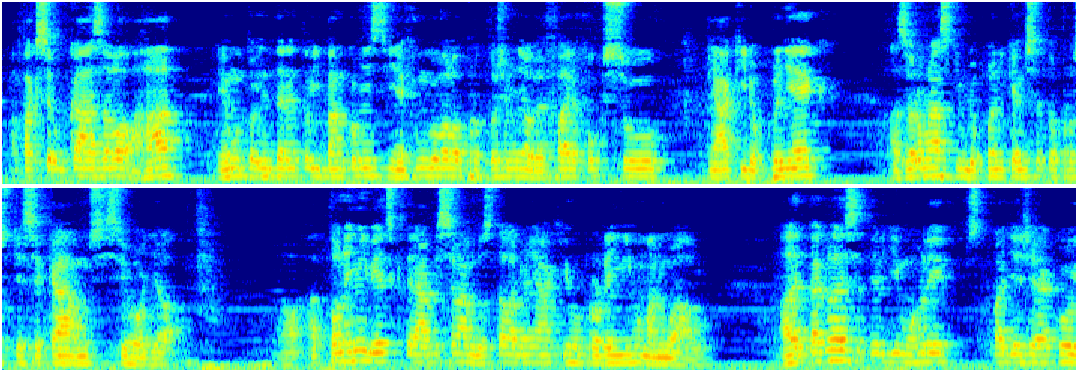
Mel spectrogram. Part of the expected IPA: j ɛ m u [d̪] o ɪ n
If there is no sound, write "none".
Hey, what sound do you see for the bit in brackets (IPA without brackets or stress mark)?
t̪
